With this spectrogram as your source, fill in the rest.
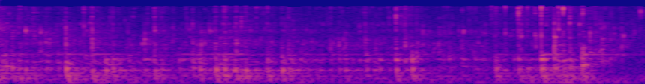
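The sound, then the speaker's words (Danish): Black coffee pours steadily into a cup for a couple of seconds, a continuous splashing trickle with small bubbling irregularities and no talking. “Det lyder faktisk næsten som en, der tisser, tror jeg. På ja. Nå, det er det ikke. Vi tisser ikke på podcasten. Vi får en gang kaffe.”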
